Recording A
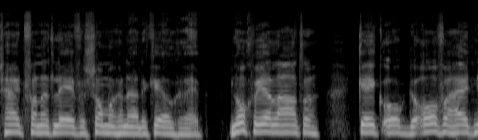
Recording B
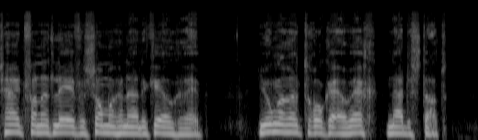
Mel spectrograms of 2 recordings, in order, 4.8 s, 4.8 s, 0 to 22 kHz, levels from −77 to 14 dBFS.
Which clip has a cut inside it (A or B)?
A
